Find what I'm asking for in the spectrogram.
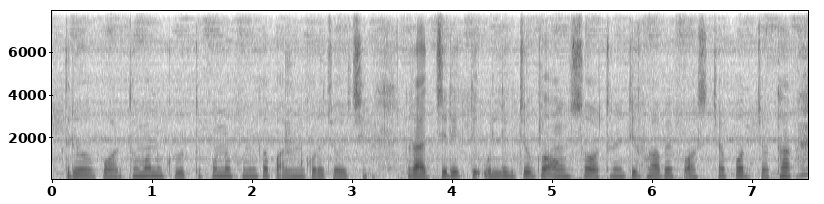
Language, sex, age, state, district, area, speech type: Bengali, male, 60+, West Bengal, Paschim Bardhaman, urban, spontaneous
